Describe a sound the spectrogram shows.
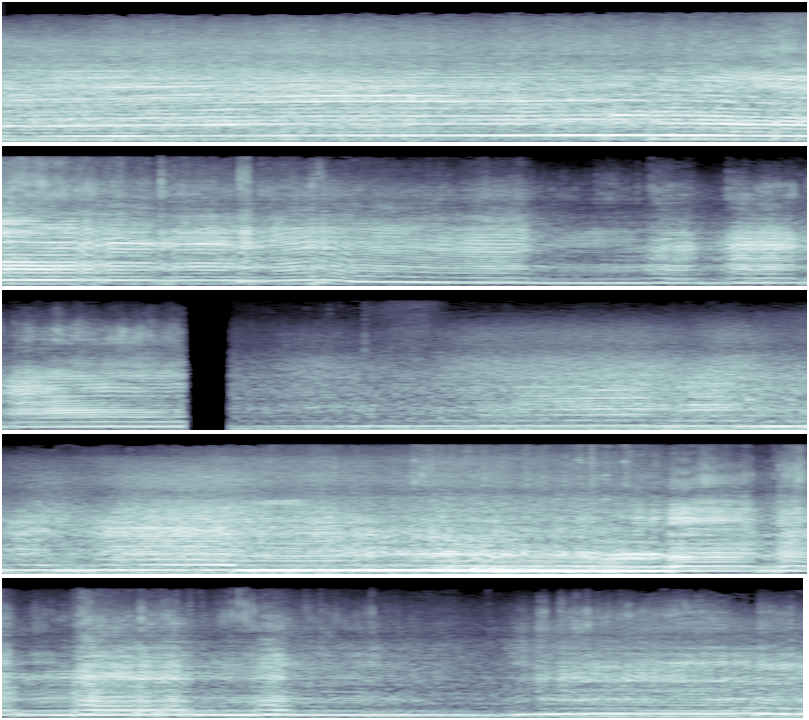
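Tyres crunch and spray gravel on a dirt road.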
